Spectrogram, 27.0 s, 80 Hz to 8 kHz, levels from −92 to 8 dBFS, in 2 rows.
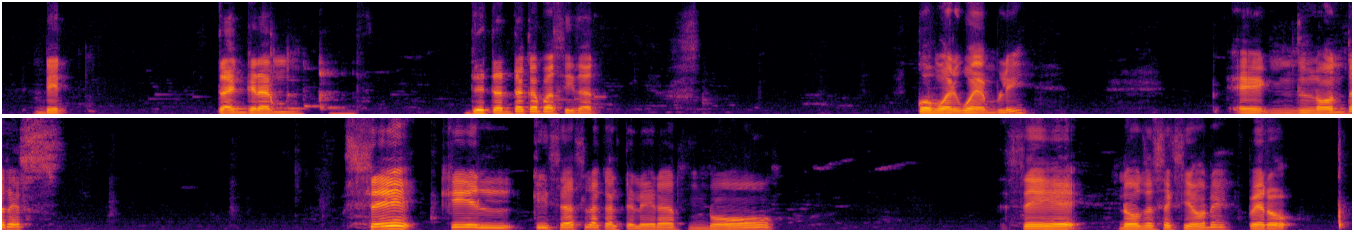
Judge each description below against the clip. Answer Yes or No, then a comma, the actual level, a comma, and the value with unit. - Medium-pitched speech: No, low, 130 Hz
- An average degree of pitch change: Yes, average, 3.3 semitones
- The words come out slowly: Yes, slow, 50 wpm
